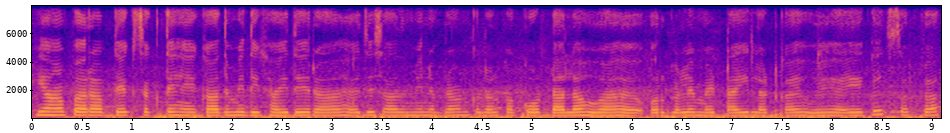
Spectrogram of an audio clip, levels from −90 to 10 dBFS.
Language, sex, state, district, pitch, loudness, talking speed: Hindi, female, Haryana, Charkhi Dadri, 210 Hz, -15 LUFS, 200 wpm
